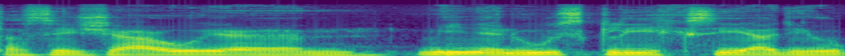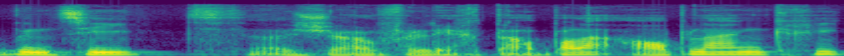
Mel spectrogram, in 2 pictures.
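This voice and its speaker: The recording is very clean with a silent background. The speaker moves at a fairly quick pace with ordinary pitch variation. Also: man. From Canton of Lucerne, Switzerland. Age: 50s. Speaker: local politician. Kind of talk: interview. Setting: stage with audience. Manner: direct.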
